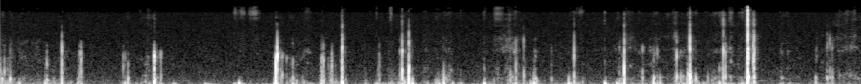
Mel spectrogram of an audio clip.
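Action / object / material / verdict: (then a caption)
tap / small plastic condiment bottle with plastic cap / plastic / none. Long nails tap and scratch the red plastic cap and body of a small labeled condiment bottle held close, and work its lid. Quiet, dull, low-heavy taps come in an irregular run of short, dry clicks. Occasional brighter scraping and clicking bursts come from the cap.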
